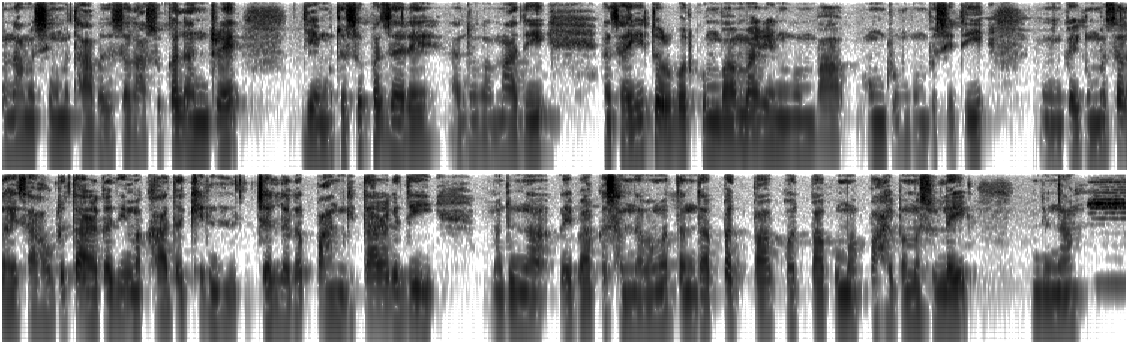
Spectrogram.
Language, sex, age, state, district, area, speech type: Manipuri, female, 30-45, Manipur, Bishnupur, rural, spontaneous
